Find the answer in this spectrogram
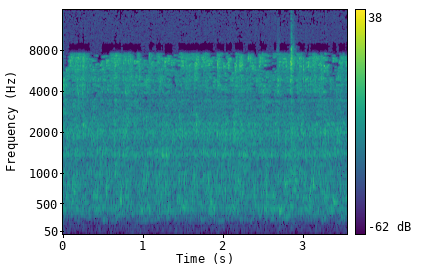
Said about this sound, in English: We have a river.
